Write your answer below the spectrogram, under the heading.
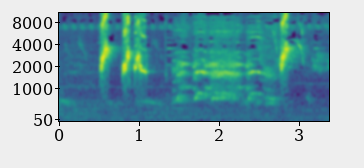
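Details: Red-whiskered bulbul performing its song phrasing: quick loud chirped notes in a cluster, a softer rolling warble in the middle, then one more bright note.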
